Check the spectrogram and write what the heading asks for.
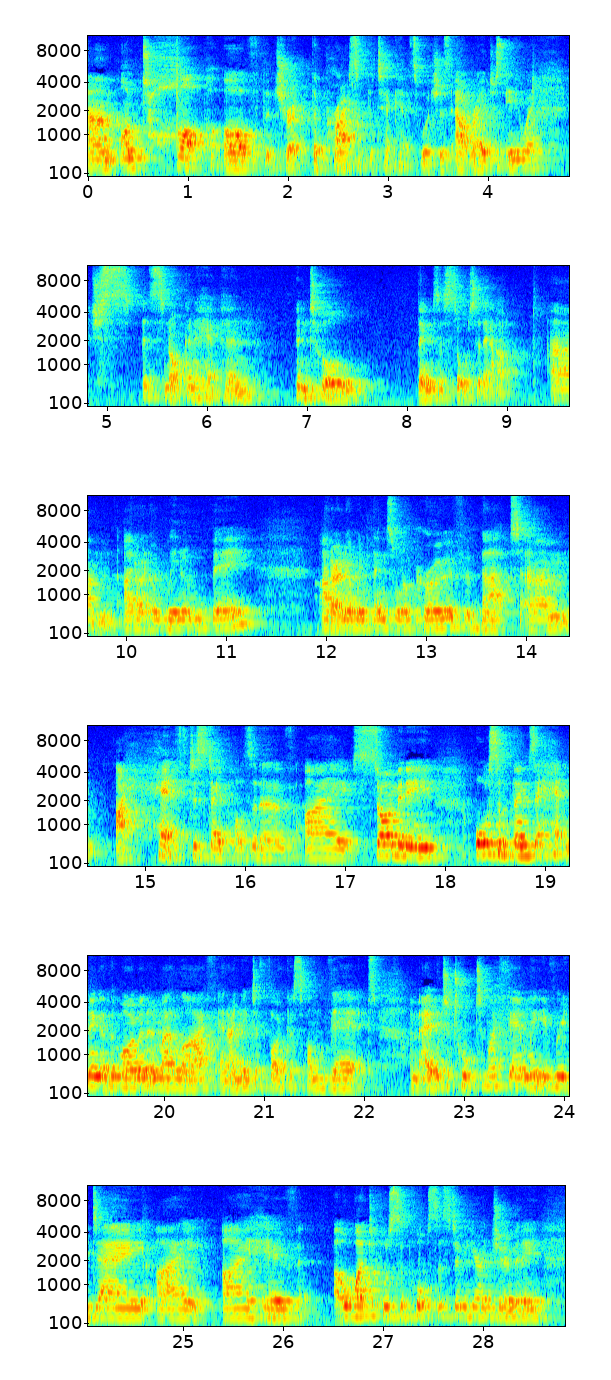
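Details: Pregnant woman with a habitually croaky, crackly voice that she says worsens markedly during pregnancy, attributing it to the pregnancy; also slightly out of breath; vocal fry (creaky voice).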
